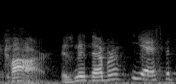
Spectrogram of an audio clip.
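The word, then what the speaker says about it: Kerr: isn't it yes but in england it's pronounced car oh just like here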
